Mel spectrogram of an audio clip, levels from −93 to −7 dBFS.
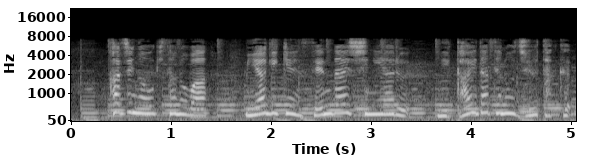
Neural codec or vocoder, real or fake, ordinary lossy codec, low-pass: none; real; none; 7.2 kHz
